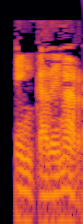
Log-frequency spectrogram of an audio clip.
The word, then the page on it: encadenar: espagnol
